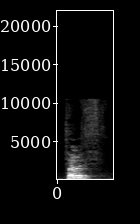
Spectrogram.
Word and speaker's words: Thoth: Thoth? – Thoth. – It's T-O-H-T-H. – It's pronounced Thoth.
